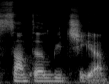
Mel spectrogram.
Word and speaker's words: Santa Lucia: Sankta Lucia is the Swedish pronunciation, but the proper pronunciation is Santa Lucia, because Saint Lucy, Santa Lucia, is a Christian saint coming from Syracuse in Sicily.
